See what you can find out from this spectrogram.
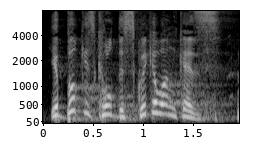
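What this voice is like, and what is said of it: Attempted Scottish accent sounding Irish. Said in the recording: “only try Scottish ... Nope, that's Irish.”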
